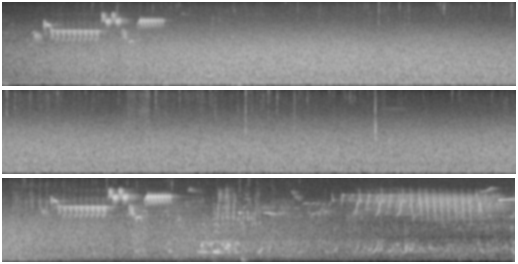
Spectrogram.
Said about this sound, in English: So on these recordings, you can hear birds calling, insects, sometimes mammals, and the sound of wind in the trees.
